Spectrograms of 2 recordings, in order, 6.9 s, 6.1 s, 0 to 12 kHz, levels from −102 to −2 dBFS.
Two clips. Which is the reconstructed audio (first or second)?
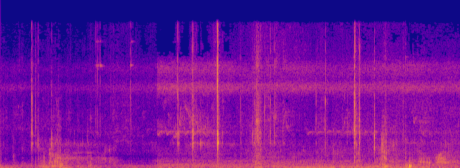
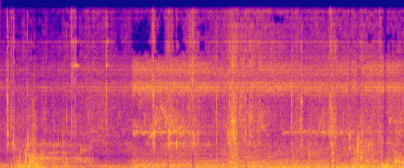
second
